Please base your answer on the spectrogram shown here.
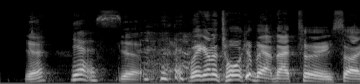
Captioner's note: audience laughing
